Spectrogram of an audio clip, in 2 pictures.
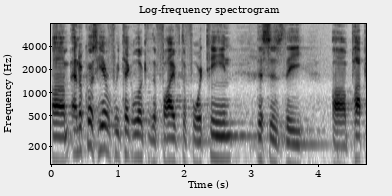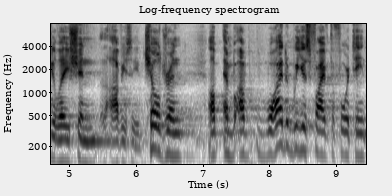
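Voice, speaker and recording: A man with a New York accent at a moderate pace, fairly high in pitch, with very wide pitch swings and noticeable background noise. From New York, Brooklyn. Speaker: author and urban studies speaker. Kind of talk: keynote lecture. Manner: halting.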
